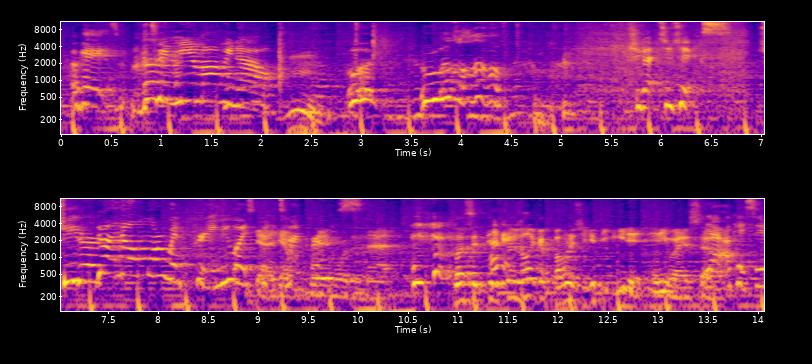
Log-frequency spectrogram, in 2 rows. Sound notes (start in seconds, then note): 2.9 claps; 3.5 exclaims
